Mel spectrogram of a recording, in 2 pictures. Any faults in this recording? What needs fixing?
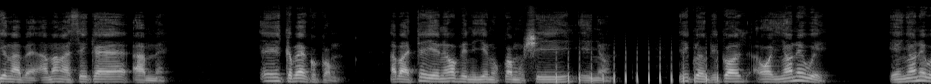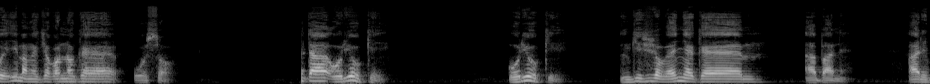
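Train of clicks, 5.56 to 7.18 s: a regular ticking at 8.68 clicks per second, about fifteen near-identical pulses standing roughly 15 dB above the speech and audible between syllables as well as over them. The even spacing and matching shape suggest something external injecting a pulse on a fixed cycle, likely electrical interference from nearby equipment or a faulty connection or power supply. Prevent it by moving or shielding the offending equipment and checking cabling and power.

Adaptive stream at a lower bitrate, 9.85 to 13.85 s: the speech abruptly loses clarity, with more obvious coding artefacts, then snaps back after four seconds with no gap at either edge. The sudden switch points to the player dropping from a version near 64 kbit/s to one near 24 kbit/s while the connection slowed, then recovering. Prevent it by buffering further ahead or setting a higher minimum bitrate for the stream.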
